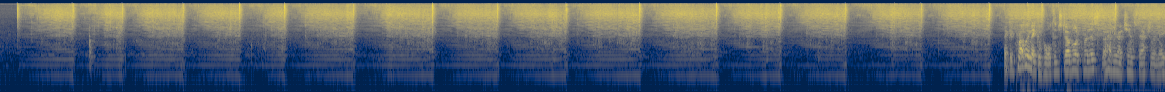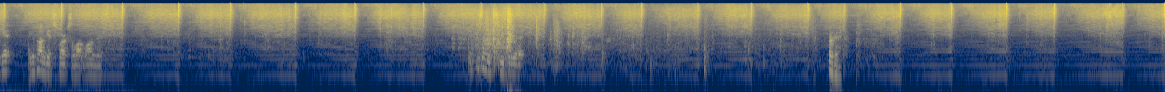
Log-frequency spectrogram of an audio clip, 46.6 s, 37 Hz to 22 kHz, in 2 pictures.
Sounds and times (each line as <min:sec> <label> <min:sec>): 0:20.1 Jacob's Ladder 0:26.1
0:31.1 Jacob's Ladder 0:40.9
